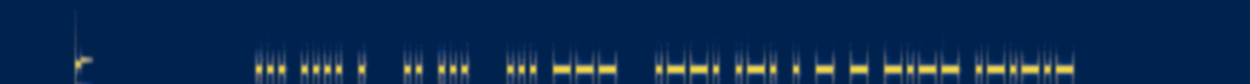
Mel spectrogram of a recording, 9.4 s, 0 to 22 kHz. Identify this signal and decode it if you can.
Morse code, heard as a keyed tone, about 28 wpm, 700 Hz. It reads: SHE IS SO PRETTY.
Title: Sentences from Top 1000 Words 28wpm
